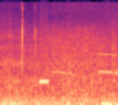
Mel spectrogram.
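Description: A phone text message alert from the video game Alan Wake: a short, clear electronic tone sounding once over a low, steady background hum, with no voices.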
